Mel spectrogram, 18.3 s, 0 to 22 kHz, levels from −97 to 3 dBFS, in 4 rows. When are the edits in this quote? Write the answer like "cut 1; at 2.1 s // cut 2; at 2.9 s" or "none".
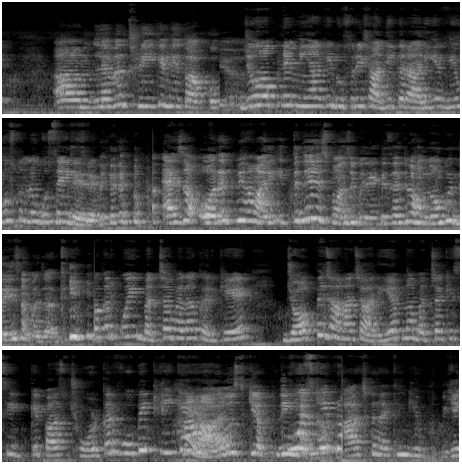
cut 1; at 2.2 s // cut 2; at 6.1 s // cut 3; at 10.1 s // cut 4; at 17.1 s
